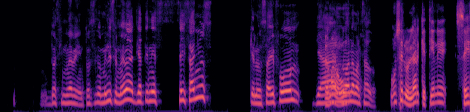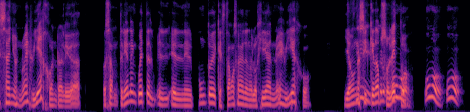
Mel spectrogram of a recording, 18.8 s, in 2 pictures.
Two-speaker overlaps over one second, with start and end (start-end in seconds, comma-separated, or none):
16.4-17.6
